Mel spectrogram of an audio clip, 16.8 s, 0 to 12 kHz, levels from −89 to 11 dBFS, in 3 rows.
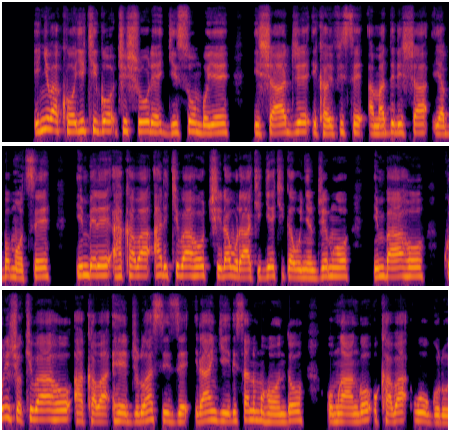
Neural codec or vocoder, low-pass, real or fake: none; 10.8 kHz; real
